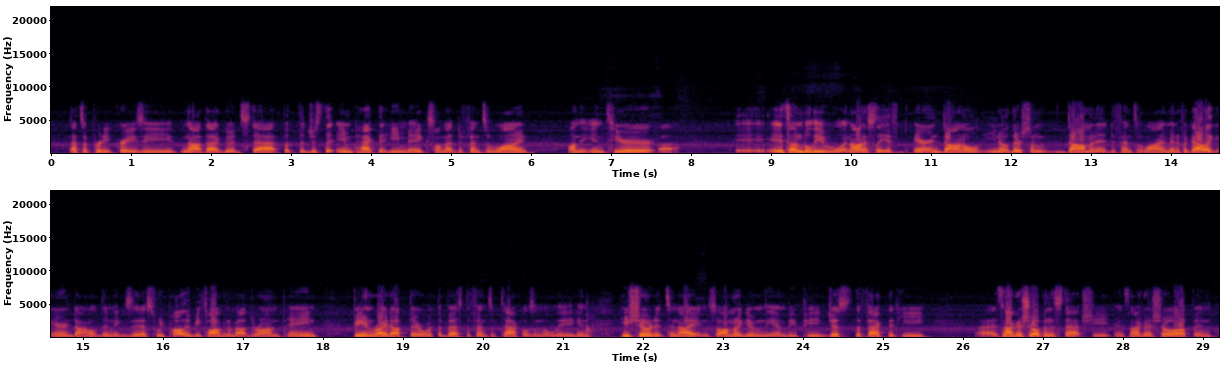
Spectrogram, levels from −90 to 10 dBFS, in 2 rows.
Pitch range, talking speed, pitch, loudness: 100-115 Hz, 210 wpm, 105 Hz, -25 LUFS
